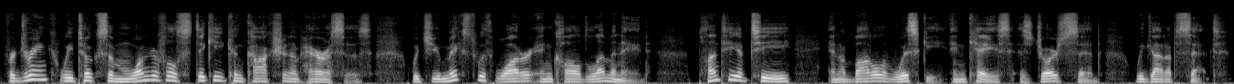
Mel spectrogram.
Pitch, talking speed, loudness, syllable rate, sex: 135 Hz, 165 wpm, -17 LUFS, 4.9 syllables/s, male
